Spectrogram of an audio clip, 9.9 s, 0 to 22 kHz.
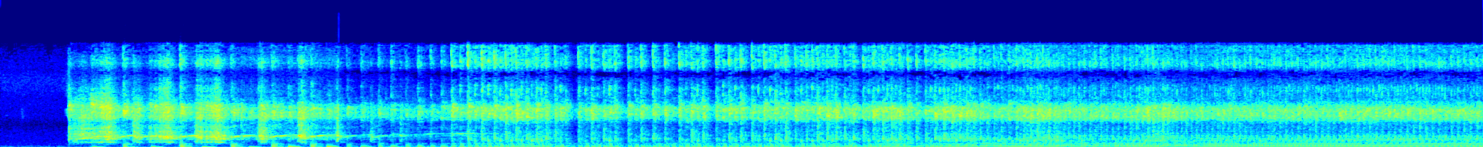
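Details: Honda CB250N Superdream project bike, new spark plugs, choke partially closed, after long non-start: catches after uneven chuffs, blips once or twice, settles into smooth steady idle without misfires; finally running.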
